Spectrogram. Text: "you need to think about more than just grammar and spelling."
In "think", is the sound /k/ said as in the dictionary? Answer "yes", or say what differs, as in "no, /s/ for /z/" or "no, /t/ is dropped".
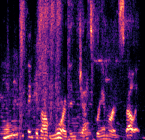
yes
